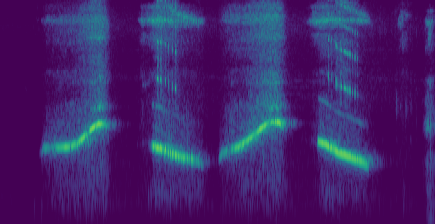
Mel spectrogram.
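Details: A doctor does a live demo imitating a wheeze, an expiratory breathing sound: high musical whistling carried on the breath, rising and falling over several breaths.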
